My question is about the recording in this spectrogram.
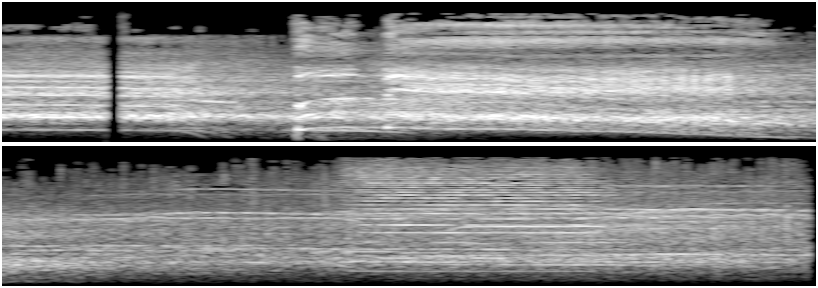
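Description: Ring announcer's long drawn-out shout, held on one note through the arena PA over the crowd, breaking off about a second and a half in; the sound then sinks in pitch and fades into crowd noise.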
